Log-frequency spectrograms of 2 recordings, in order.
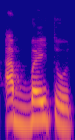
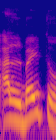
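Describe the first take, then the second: First: The 'l' merges into a doubled 'b' sound. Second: The 'l' is clearly pronounced before the 'b'. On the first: The speaker calls it wrong. "kalau misalkan kita pakai syamsiah abba itu susah" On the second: The speaker calls it right. "di ini dibaca jelas al"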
